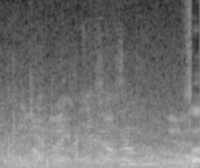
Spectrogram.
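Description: Faint, distant shouts and chatter from players and onlookers at a rugby league match, over a steady outdoor background noise.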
